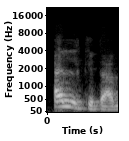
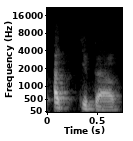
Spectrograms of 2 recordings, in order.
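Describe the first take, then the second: First: Al-Kitab with the lam clearly sounded; correct form. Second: Ak-Kitab with the lam dropped and the k doubled; wrong form. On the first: Teacher contrasting a moon letter. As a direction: keep the l in Al-Kitab. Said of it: "you would say". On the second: Teacher showing the mistake to avoid. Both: Shown as a demonstration.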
